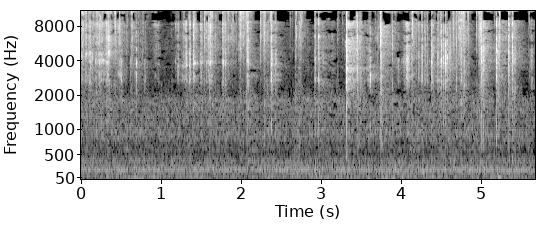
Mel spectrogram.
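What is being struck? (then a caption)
Bar of soap cut with a metal blade. A small, solid, white round hotel soap bar, held in fingers with long manicured nails, is shaved and carved with a metal craft knife blade as soap flakes fall away. The cutting produces a dense run of crisp, bright scraping and crackling ticks over a faint steady low hum. One sharper click stands out about midway through.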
